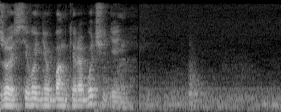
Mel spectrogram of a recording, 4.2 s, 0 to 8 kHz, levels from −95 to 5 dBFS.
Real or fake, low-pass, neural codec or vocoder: real; 7.2 kHz; none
